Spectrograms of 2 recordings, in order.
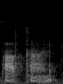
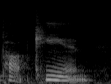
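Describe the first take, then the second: First: The second syllable has a long 'ah' vowel. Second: The second syllable rhymes with 'can'. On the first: The speaker calls it right. "now I know that it's Popcaan" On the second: The speaker calls it wrong. "I used to mispronounce mispronunciate his name. Um, I used to say [name]"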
